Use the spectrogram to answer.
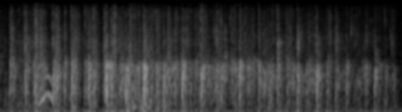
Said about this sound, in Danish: Lad os starte med at give dem en hånd.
